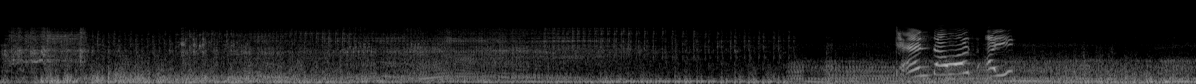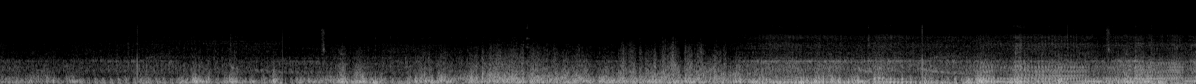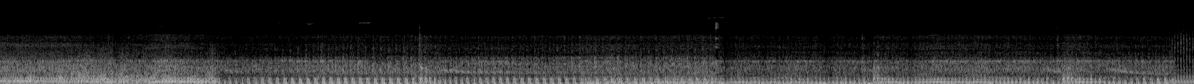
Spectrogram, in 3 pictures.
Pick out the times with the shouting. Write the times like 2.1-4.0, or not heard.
8.9-10.2.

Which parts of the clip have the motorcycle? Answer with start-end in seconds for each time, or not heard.
0.0-35.8.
